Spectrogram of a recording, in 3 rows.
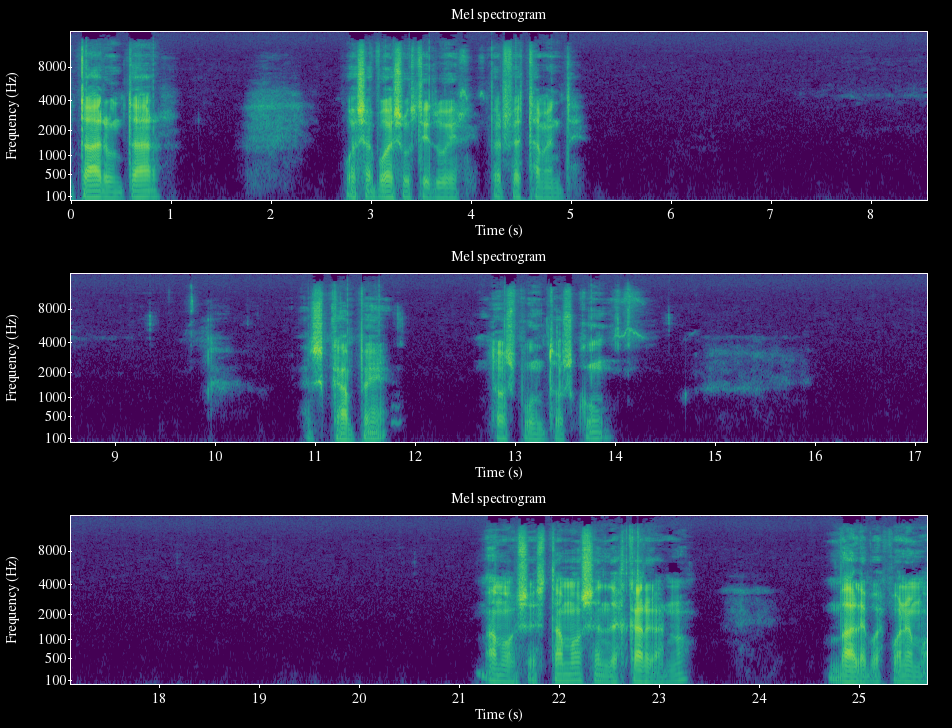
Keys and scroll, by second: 1.2 Escape, 1.2 typing, 3.0-3.9 typing, 4.4 Return, 11.6-13.2 typing, 16.0-19.2 typing, 20.4-21.7 typing, 23.1-23.7 typing, 25.3-25.6 typing.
